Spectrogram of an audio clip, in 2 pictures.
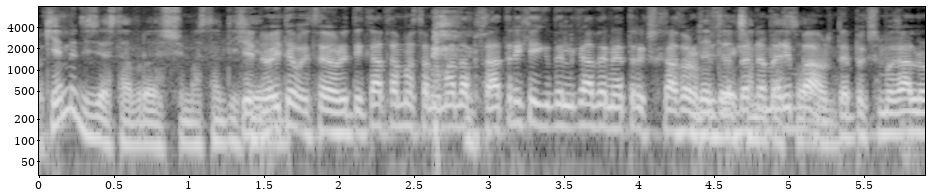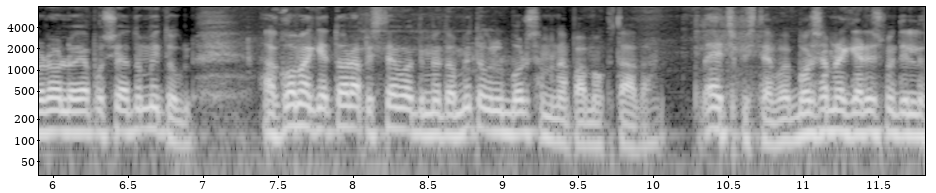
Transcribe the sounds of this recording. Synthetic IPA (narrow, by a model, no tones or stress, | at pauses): cemet̪izjɐst̪ɐvɾoeso̥simɐst̪et̪ienoit̪eθeo̞ɾit̪ikɐθɐmɐst̪onomɐðɐpu̥θɐt̪ɾiçecet̪e̞likɐðene̞t̪ɾeksekɐθooizðeeɾdɐmeɾibɐunt̪epekseme̞ɣɐlo̞ɾo̞lo̞iɐpusiɐt̪umit̪uɡl | ɐko̞mɐce̞t̪o̞ɾɐpist̪e̞vo̞ot̪̬ime̞t̪o̞mit̪oɡlbo̞ɾusɐme̞nɐpɐmeo̞kt̪ɐðɐ | e̞t͡si̥pist̪e̞vobo̞ɾus̬ɐmenɐce̞ɾðisume̞t̪̬ili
